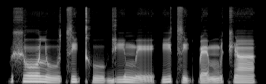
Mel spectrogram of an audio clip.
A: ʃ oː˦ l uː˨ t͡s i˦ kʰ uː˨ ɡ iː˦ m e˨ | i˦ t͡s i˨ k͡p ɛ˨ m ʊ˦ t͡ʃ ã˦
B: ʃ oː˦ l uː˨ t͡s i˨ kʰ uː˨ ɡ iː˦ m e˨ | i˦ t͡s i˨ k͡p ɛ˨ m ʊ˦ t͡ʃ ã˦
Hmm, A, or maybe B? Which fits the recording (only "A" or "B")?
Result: A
